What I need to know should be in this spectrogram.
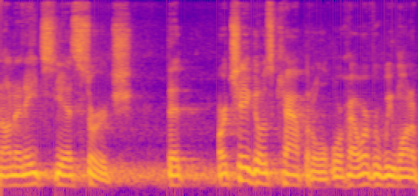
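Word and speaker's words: Archegos: an hcs search that artego's capital or however we want to pronounce it in fact a greek colleague of ours told me yesterday it should be ashay ghost we'll leave it at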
